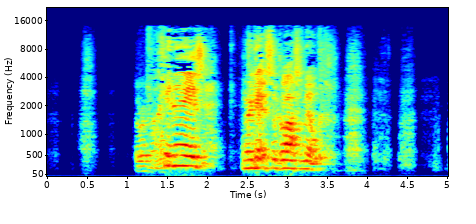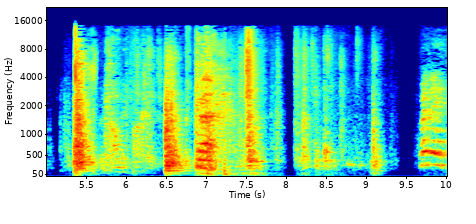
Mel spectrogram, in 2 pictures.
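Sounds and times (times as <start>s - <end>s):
sharp thumps: 5.3s - 5.7s.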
